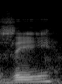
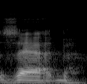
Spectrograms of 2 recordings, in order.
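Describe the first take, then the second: First: The letter is named the American way. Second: The letter is named the European way. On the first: The speaker calls it wrong. "We don't refer to it as a Z" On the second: The speaker calls it right. "we refer to it as a Z. Makes the Europeans a little happier"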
